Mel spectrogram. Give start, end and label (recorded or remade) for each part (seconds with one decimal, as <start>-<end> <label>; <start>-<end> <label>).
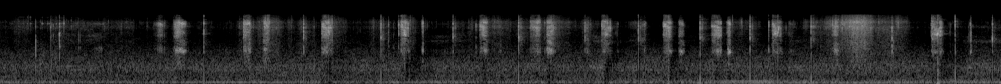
0.0-0.8 recorded; 0.8-2.1 remade; 2.1-4.4 recorded; 4.4-8.9 remade; 8.9-10.0 recorded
